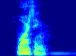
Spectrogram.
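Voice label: "whiting" English, Australian; pronunciations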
